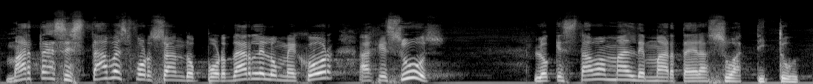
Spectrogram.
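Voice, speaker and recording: A man preacher giving a sermon in a church, animated and storytelling, with humorous asides and direct address to his listeners. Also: high voice, a little slow.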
